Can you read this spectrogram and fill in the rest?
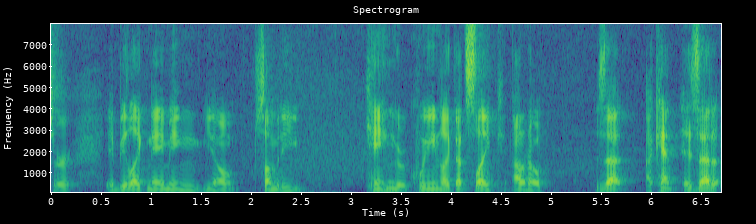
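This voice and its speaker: This game streamer talks to viewers in a medium-pitched, darkish voice, his chatter tangential and full of restarts. At one point he says he's losing his voice.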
